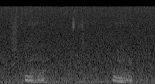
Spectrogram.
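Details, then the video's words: A small dog snores in its sleep, two low guttural snores almost two seconds apart, with a faint click heard between them. "Snoring Dog"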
